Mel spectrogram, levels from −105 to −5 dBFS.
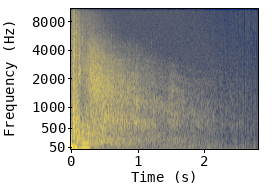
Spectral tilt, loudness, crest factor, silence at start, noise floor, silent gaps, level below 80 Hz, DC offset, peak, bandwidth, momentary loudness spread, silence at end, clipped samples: -3.5 dB/octave; -17 LUFS; 18 dB; 0 s; -49 dBFS; none; -26 dBFS; under 0.1%; 0 dBFS; 11 kHz; 23 LU; 1.1 s; 0.2%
